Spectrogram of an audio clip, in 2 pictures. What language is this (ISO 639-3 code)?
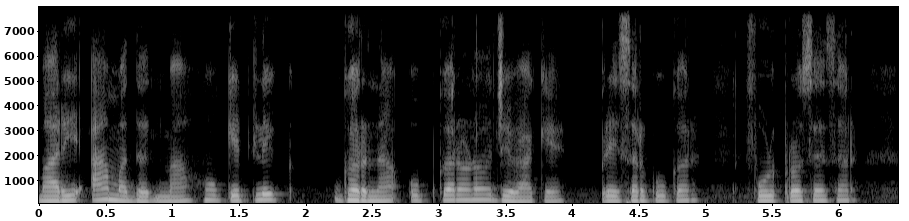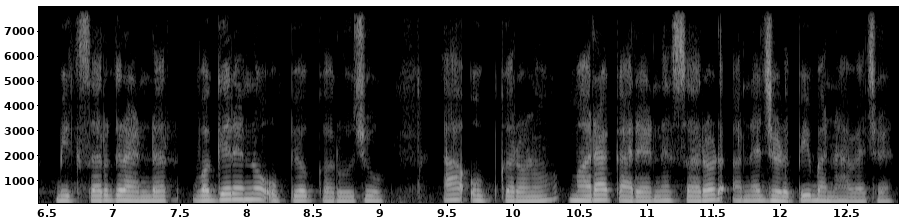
guj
